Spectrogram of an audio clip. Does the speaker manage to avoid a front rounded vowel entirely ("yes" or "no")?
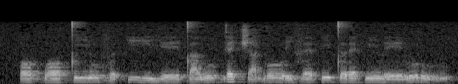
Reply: yes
